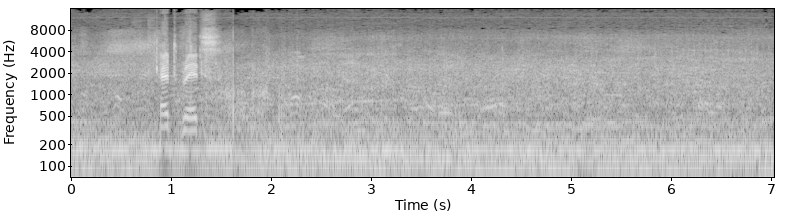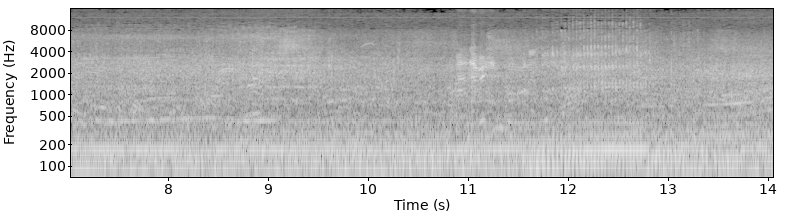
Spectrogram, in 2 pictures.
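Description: Men and women talk in the background outdoors.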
